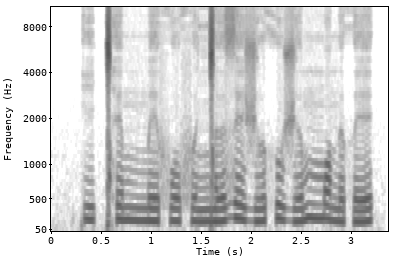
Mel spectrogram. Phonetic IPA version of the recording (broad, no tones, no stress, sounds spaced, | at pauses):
k i ǀʰ e mː e f o f ɘ ŋ͡ǀ ɘ z e ʒ ɯ θ u ʒ ɘ mː ɔ n ɘ θ e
